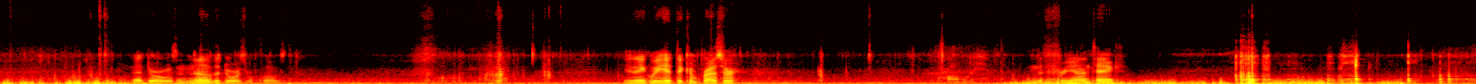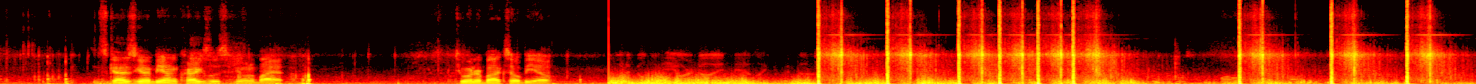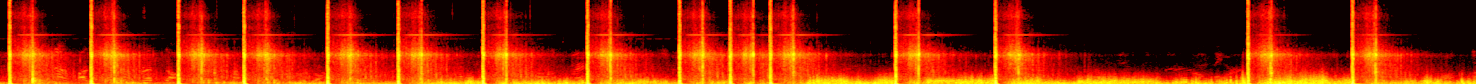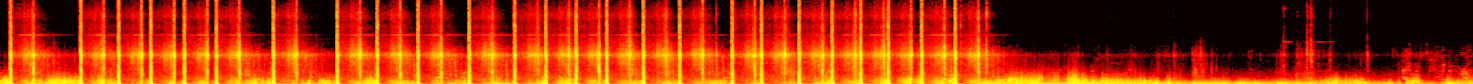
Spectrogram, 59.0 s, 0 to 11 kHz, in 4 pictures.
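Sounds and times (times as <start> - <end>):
gunshots: 22.9 - 26.1, 27.1 - 37.8, 38.4 - 40.1, 42.0 - 43.7, 44.4 - 54.4.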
